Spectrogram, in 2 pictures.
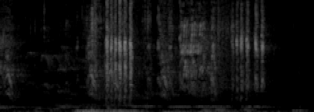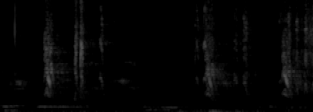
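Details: House sparrow chirping that is loud and dense at first, then breaks into short scattered chirps, over a faint low background rumble.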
